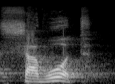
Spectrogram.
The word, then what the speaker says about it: Shavuot: fiesta de Pentecostés Ah o como en hebreo se pronuncia sabot es la la palabra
